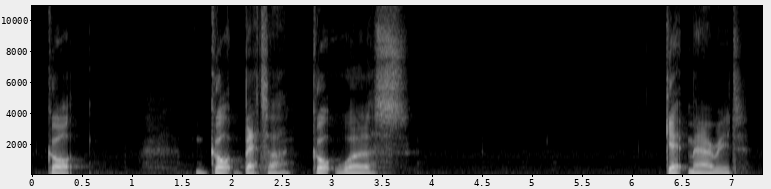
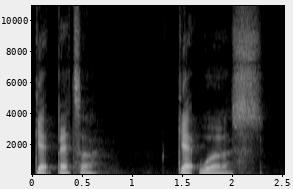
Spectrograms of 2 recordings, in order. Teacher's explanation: So it's not a very strong T sound. I lose that T sound. I'm not pushing air out of my teeth.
